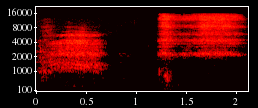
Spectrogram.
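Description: Near silence, with two faint breaths through the nose, the second a little longer.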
